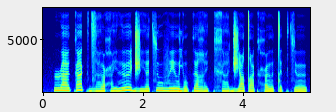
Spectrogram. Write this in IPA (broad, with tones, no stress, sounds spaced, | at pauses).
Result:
ɹ a˧ ə̯ k a˧˥˧ k d͡z a̤˩ ʊ̯ ħ e̤˩˧˩ ð ɵ˧˥˧ ə̯ d͡ʒ e̤˩ ə̯ t͡s u˧ v e˧ ʊ̯ j o˩ k ə˧ ʁ e̤˩˧˩ k x a̤˧ d͡ʒ e˩˧˩ tˤ e˩ k ħ ɵ˩˧˩ ʊ̯ t ə˩˧˩ k t͡s ɵ˩˧˩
